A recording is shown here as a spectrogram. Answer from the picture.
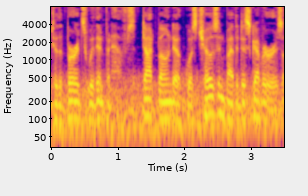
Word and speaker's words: bondoc: of Romanian folklore, while the specific epithet bondoc, pronounced like bondoc, meaning a squat, chubby individual, refers to the small, robust shape of the animal.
